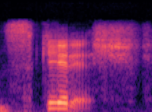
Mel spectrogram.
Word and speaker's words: skittish: First, pronunciation. First word that's underlined here. Patience. Patience. Yes. Skittish. Yes. Mm-hmm. Skittish.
